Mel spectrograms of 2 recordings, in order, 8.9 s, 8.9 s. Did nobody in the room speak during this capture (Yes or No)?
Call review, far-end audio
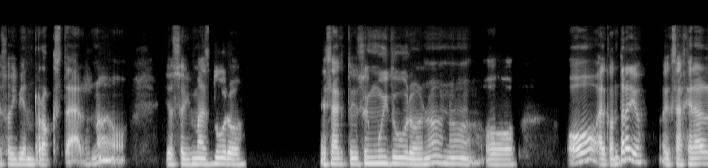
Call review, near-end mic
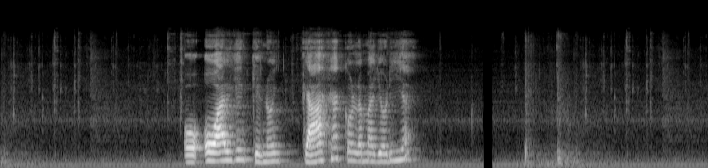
No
